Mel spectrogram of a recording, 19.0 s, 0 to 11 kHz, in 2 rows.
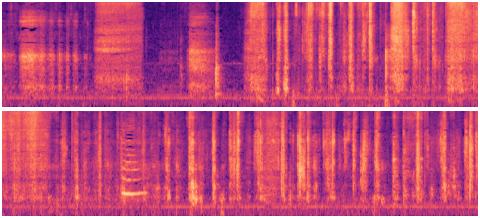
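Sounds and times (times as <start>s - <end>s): breathy hisses: 1.8s - 2.9s
wet chewing with mouth clicks: 5.0s - 19.0s.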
